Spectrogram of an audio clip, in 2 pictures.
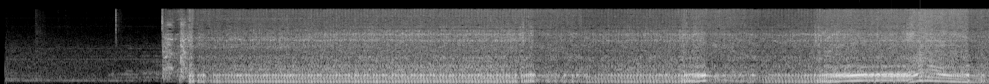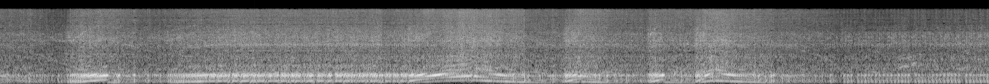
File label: Yamaha MT-09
